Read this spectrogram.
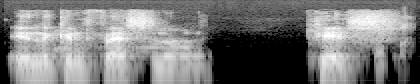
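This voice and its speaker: A man reads scripted stage directions as narrator. His voice sits at an average male pitch, in a table-read delivery. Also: lively intonation, moderate pace, sharp tone, husky.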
